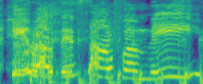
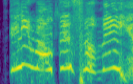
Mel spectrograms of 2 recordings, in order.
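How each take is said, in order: First: Sung slowly, louder and higher; sung swooning. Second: Much higher swooning falsetto; swooning fan. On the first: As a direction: croon it like a lovestruck fan. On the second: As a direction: gush like a smitten fan. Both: Retold or imitated.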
